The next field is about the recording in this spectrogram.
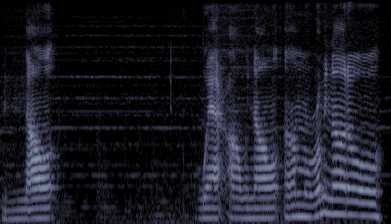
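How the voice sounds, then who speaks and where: A man casting a card game match as esports commentary, casual and exclaiming, often thinking out loud. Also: medium pitch, slow pace, lo-fi sound, faint music behind. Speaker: esports caster.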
